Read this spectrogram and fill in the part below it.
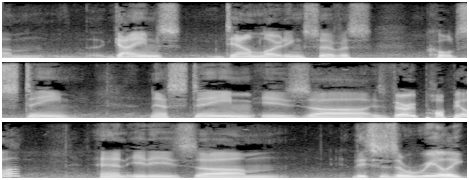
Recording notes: Live in Barcelona for Mobile World Congress 2015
